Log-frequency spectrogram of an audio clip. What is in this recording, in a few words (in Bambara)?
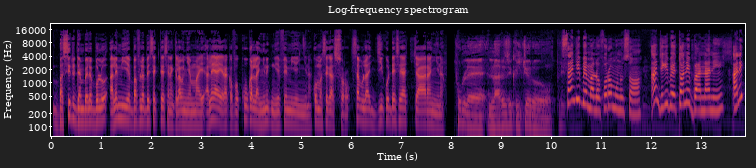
magazine bamanankan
